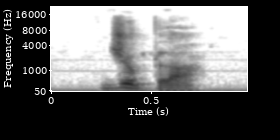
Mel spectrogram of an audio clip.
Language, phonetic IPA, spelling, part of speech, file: Polish, [ˈd͡ʑupla], dziupla, noun, Pl-dziupla.ogg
